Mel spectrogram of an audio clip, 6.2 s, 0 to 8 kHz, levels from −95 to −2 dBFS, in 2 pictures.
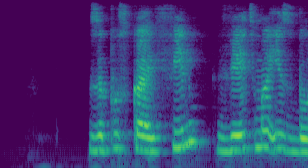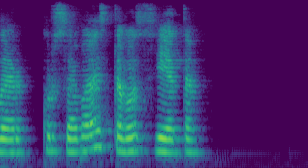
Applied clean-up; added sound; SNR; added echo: neural mask model DeepFilterNet 3.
